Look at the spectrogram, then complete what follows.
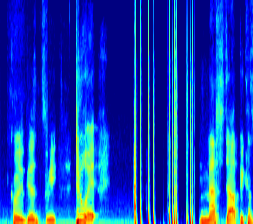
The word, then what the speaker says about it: Krasinski: And I also agree, because just having John Krasinski, I keep saying his name wrong right now, Krasinski, do it messed up,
